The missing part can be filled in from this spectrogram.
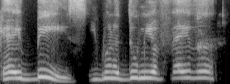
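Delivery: put-on very high Italian mobster accent, "bees" stretched out. Improvising as Joe Pesci hiring a bunch of bees, Joe Pesci impression. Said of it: "Apparently we've decided on Italians".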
